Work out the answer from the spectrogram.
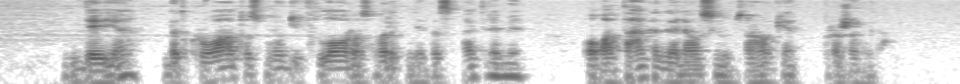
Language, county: Lithuanian, Vilnius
